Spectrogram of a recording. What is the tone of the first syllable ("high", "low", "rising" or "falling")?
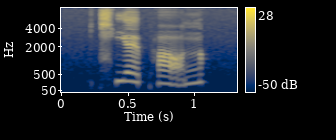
falling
